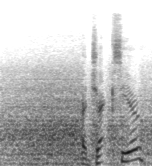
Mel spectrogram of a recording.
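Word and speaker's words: Ajaccio: You pronounce it Ajaxio. Axio. Ajaxio.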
